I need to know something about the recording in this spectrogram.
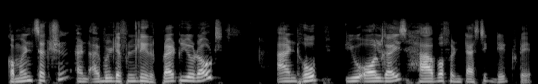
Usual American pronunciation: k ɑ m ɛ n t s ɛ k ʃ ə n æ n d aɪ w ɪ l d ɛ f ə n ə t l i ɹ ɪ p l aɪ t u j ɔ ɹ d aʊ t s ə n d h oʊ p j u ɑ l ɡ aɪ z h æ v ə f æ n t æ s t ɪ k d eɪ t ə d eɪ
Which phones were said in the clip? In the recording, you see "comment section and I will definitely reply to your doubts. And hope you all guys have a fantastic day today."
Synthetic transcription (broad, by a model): k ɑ m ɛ n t s ɛ k ʃ ə n æ n d aɪ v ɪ l d ɛ f ə n ə t l i ɹ ɪ p l aɪ t u j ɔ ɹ d aʊ t s ə n d h oʊ p j u ɑ l ɡ aɪ z h æ v ə f æ n t æ s t ɪ k d eɪ t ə d eɪ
